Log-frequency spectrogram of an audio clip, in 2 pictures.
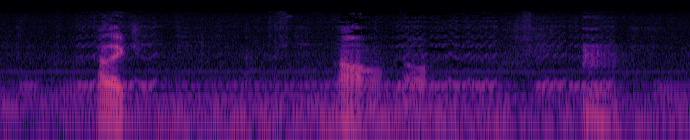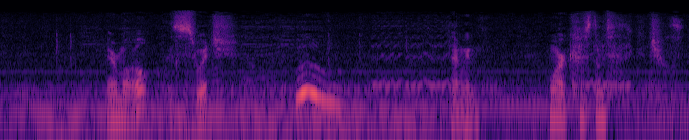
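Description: Short springy game sound effects boing and chirp now and then.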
